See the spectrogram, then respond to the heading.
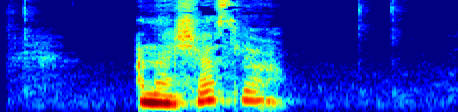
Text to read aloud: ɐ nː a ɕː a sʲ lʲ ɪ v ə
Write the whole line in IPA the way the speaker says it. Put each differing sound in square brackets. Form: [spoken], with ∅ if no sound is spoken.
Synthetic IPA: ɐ [n] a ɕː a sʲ lʲ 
